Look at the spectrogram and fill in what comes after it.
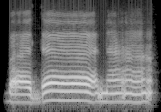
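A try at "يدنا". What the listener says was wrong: Walaupun cuma beda titik satu, tapi salahnya total karena artinya lain. Badana sama yadana beda. Yadana, kemudian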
